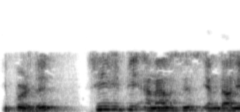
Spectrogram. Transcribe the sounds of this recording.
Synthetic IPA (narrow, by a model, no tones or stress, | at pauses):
ɪpːɔɻɯðɯ | siʋipːiʔɐnaːlɪsɪsɛndraːl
